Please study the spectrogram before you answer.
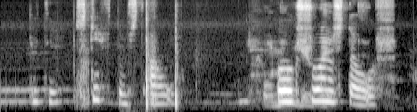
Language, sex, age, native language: Icelandic, female, 9, Icelandic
